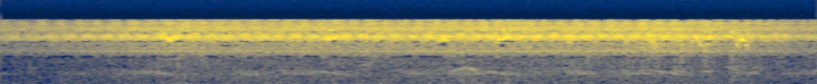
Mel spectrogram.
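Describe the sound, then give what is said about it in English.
Shrill insects fill a western Cambodian jungle with a dense, steady, high-pitched buzzing chorus that holds at an even loudness throughout. “In the jungles of western Cambodia, the voices of insects are shrill”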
